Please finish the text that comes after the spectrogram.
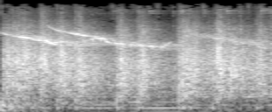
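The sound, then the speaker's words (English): A joke bomb, a package full of paper riddles prepared by the Riddler, goes off in Commissioner Gordon's office in a loud, sustained burst of crackling, hissing noise, with a high whistle sliding downward through it and a low rumble underneath for nearly three seconds. “The joke bomb was full of paper, and on each piece of paper, there was a riddle.”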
